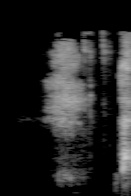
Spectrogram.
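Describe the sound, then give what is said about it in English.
A single sneeze: a breathy intake builds for a moment, then a short, sharp burst of air, with no talking around it. “God bless you, my child.”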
